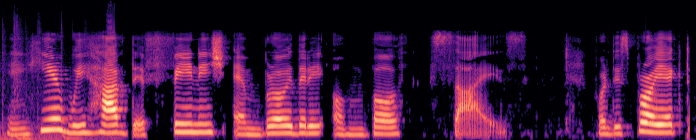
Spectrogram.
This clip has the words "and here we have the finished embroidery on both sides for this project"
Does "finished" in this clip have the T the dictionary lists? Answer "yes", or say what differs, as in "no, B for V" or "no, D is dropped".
no, T is dropped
